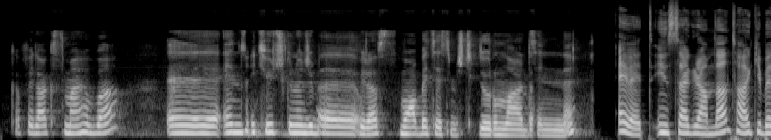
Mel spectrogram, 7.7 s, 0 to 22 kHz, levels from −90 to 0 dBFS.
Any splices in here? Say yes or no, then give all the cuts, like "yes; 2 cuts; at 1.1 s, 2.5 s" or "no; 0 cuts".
yes; 5 cuts; at 2.4 s, 3.2 s, 3.6 s, 3.9 s, 5.3 s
